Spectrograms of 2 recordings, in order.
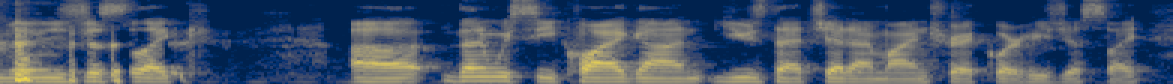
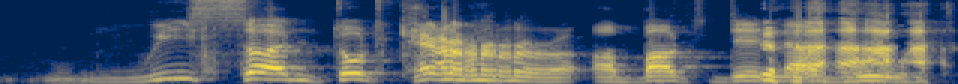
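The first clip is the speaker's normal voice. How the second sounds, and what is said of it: Boss Nass character voice impression. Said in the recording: “my favorite impression to do, which is Boss Nass”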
